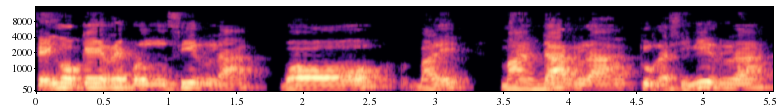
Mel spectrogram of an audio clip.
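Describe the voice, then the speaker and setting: Speaking at a very slow pace with hardly any pauses, a man uses a high pitch and fairly even intonation. He talks with an Extremaduran accent. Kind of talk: casual chat.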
